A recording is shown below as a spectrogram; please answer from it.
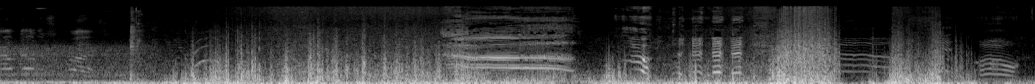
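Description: Rushing wind buffeting a ride-mounted camera's microphone as a SlingShot reverse-bungee capsule is launched, growing loud about two seconds in. A rider's long strained cry comes about halfway through, with shorter yells and groans after.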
